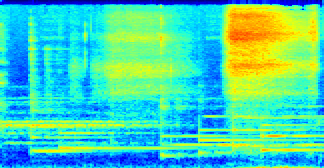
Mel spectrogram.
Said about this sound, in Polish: Nie spieszcie się, oddychamy nosem.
